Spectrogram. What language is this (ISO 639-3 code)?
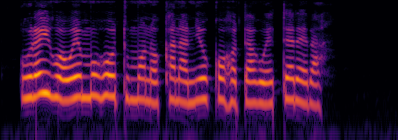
kik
